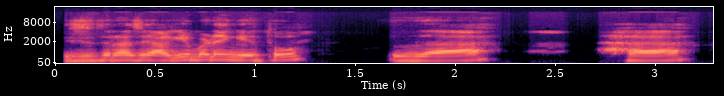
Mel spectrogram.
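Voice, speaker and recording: A man with a Pakistani Urdu accent teaching Quran reading in an online class, sounding out each syllable slowly and repeating it. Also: a little high, mellow, dry recording, dull audio.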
